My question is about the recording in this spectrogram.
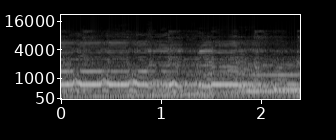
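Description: Live devotional folk music led by a harmonium: a loud, steady melody with quick, evenly repeating ornaments over a held lower drone.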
